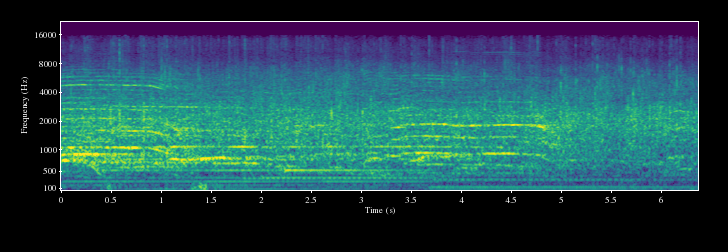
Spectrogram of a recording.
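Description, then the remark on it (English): An audience gives the Lord a shout of praise for about 10 seconds, erupting in loud, sustained applause mixed with shouts and cheers, a dense wall of clapping and voices that stays steady for several seconds with a low organ-like tone underneath. “Give the Lord a shout of praise for the next 10 seconds if you believe it.”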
